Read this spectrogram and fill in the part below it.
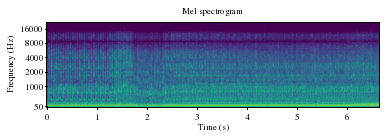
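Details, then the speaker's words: Narrow-front Farmall M tractor, previously stuck engine, running for the first time in many years after head work: deep, even idle with a brief dip and recovery, no knocks or misses, warming the oil; runs well but carb could use tuning. "I'm going to let the engine run for a little. Warm up the oil, man. It runs good. could still use some tuning on the carb"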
